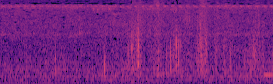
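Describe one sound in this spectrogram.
A putter taps a golf ball softly.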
